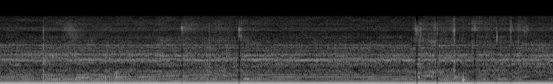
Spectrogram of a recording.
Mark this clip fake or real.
fake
